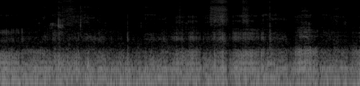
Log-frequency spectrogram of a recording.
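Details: Purring from a rescued kitten: continuous low rumble, soft and even, with brief faint rustles above it.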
